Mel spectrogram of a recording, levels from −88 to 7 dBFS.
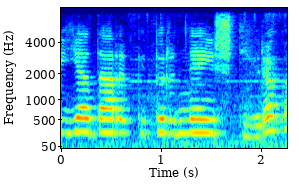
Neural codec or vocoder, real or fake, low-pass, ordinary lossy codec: none; real; 7.2 kHz; Opus, 32 kbps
